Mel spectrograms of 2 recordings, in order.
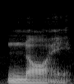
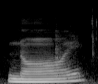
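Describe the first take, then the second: First: The pitch stays low throughout the word. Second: The pitch starts high and rises higher. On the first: "if you say nai and you keep it down low" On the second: "the high tone. ... I start high and go higher"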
